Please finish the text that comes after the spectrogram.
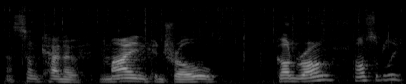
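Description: A man's voice: mid-range voice, lively intonation, unhurried, bright, forceful tone, slight background noise. A man playing a suspicious, coldly insistent interrogator in an audio drama, pointed and sardonic. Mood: coolly sardonic.

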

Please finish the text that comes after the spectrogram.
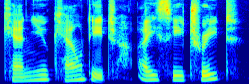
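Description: A man reading a rhyming children's picture book aloud in a deliberate, instructive manner. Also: fairly high pitch, steady tone, a bit bright, no room sound, studio quality. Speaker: read-aloud reader.

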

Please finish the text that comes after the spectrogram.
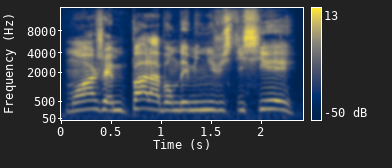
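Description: A woman's voice: a little high, little pitch movement, moderate pace, lightly acted. A woman voicing a grumpy, stubborn little kid in a cartoon, with a sulky delivery. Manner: sulky, repetitive. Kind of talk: cartoon voice acting. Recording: loud music behind the voice.

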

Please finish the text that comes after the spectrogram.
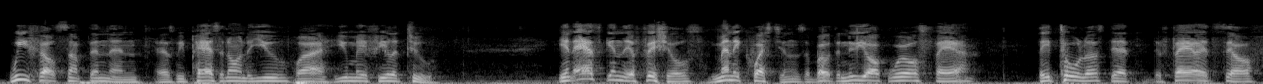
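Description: A man presenting on 1930s radio in a measured, folksy way, speaking directly to listeners on an old muffled recording. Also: on the high side, creaky, fairly bright tone.

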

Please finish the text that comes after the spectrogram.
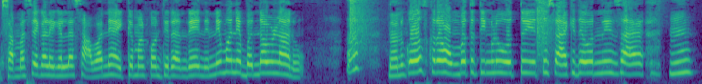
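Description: A woman's voice: very high voice, a bit bright. A woman voicing a tearful young woman in love who pleads with emotion in a cartoon. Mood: reproachful. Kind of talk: cartoon voice acting.

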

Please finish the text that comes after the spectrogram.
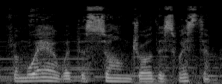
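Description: A woman's voice: low voice, fairly even intonation, normal speed, close to an everyday voice. An actress playing a stoic, loyal Viking warrior woman in a dramatic game cutscene. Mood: quiet, reflective. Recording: loud background music under dialogue.

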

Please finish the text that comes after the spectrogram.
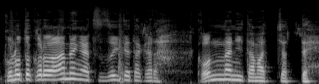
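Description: A man's voice: high voice, quick pace, lightly acted. A man voicing a mild, sincere anime character. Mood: gentle. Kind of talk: anime acting.

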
